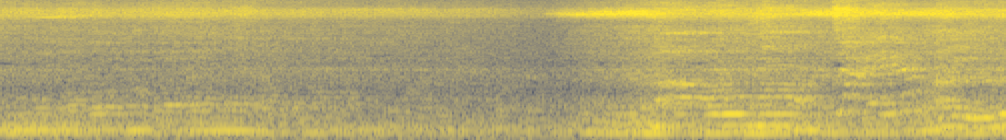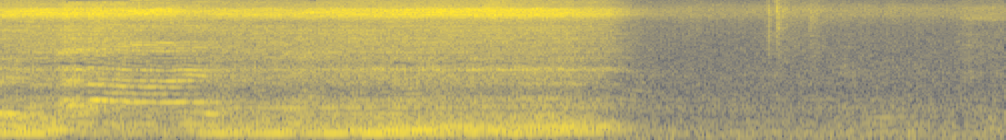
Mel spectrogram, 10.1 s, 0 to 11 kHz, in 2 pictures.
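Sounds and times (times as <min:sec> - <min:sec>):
film soundtrack rumble over loudspeakers: 0:00.0 - 0:10.0.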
